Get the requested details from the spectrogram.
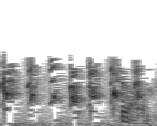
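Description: A dog whimpers and yips excitedly, a quick run of about eight short, high-pitched bursts with brief gaps between them, as it jumps up and down, eager to go for a walk.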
